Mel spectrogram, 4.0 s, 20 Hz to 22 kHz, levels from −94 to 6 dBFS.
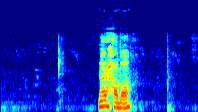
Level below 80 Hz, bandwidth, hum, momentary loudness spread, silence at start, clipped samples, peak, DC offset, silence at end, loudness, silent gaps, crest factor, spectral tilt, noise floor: -54 dBFS; 7.8 kHz; none; 26 LU; 2 s; under 0.1%; -2 dBFS; under 0.1%; 1.35 s; -13 LUFS; none; 18 dB; -6.5 dB/octave; -68 dBFS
